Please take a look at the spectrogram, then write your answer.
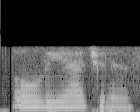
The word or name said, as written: oleaginous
